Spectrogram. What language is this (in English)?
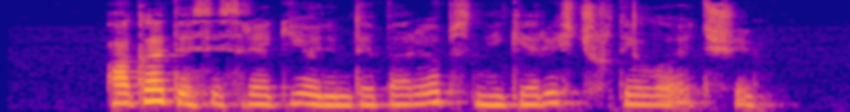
Georgian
